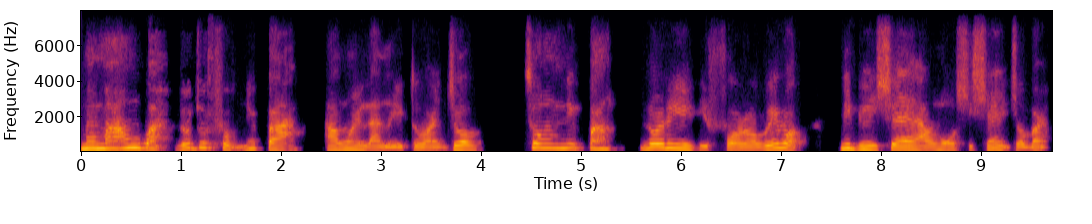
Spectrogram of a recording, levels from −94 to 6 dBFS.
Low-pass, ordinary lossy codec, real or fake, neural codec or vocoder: 7.2 kHz; Opus, 16 kbps; fake; codec, 16 kHz, 1 kbps, FreqCodec, larger model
